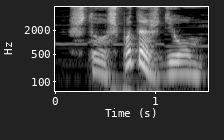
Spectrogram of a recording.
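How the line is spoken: Sigh. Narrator (Russian): вздохнул

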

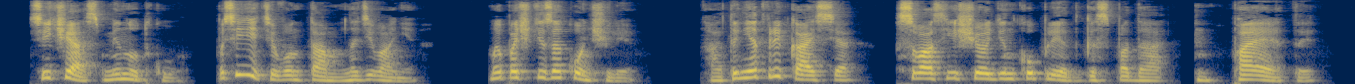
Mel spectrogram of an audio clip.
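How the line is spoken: Words through uncontrollable giggling. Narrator (Russian): Последнее слово уже с трудом пробилось сквозь безудержное хихиканье

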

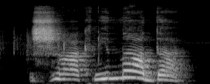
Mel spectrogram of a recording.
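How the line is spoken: Inner moan. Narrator (Russian): мысленно простонал

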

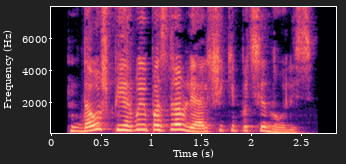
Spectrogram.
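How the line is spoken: Spiteful half-elf's giggle. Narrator (Russian): Хихикнул вредный полуэльф

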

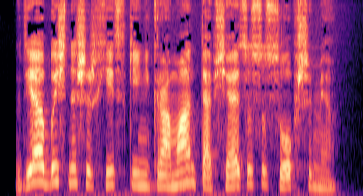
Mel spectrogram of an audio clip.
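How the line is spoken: Grumbling. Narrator (Russian): проворчал мэтр

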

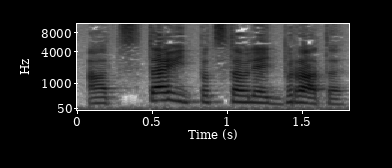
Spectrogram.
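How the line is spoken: Mother barking. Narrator (Russian): рявкнула мама

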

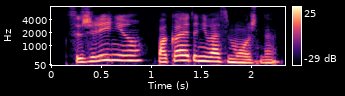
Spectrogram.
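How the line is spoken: Said sadly. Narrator (Russian): печально поведал мэтр Вельмир

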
